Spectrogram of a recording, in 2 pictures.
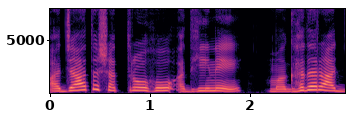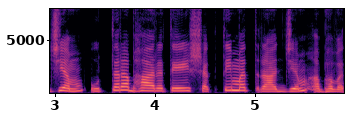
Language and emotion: Sanskrit, neutral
